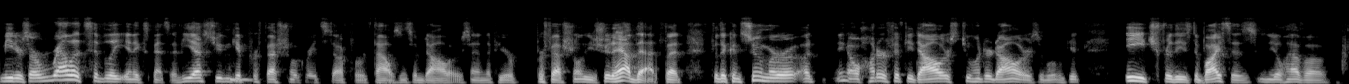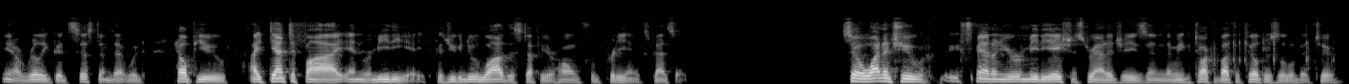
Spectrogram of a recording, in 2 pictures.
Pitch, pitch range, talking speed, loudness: 115 Hz, 105-135 Hz, 200 wpm, -19 LUFS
